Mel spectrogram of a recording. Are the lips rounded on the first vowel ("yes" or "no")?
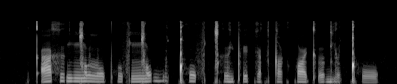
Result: no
